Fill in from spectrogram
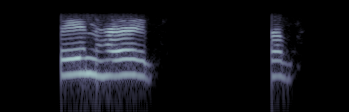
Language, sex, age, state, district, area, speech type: Hindi, female, 45-60, Uttar Pradesh, Chandauli, rural, conversation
